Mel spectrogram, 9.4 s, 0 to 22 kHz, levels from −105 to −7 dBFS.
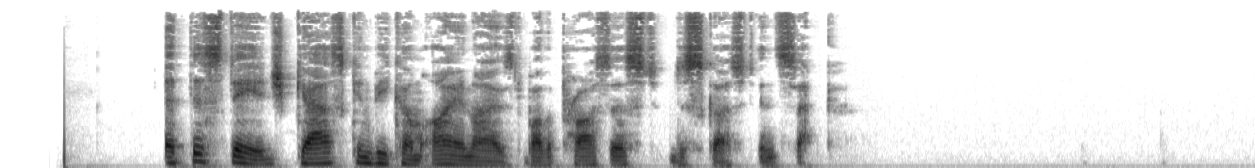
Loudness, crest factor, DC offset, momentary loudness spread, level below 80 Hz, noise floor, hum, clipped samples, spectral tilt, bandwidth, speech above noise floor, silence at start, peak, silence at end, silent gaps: -23 LUFS; 20 dB; under 0.1%; 7 LU; -52 dBFS; -80 dBFS; none; under 0.1%; -3.5 dB/octave; 16.5 kHz; 57 dB; 1.25 s; -6 dBFS; 3.35 s; none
